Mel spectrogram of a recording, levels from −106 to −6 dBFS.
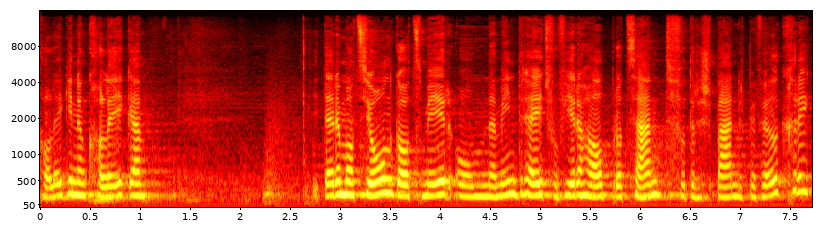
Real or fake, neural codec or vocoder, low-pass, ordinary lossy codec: real; none; 14.4 kHz; none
